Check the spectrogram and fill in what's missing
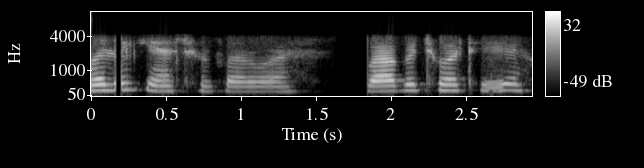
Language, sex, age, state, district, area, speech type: Kashmiri, female, 30-45, Jammu and Kashmir, Kulgam, rural, conversation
